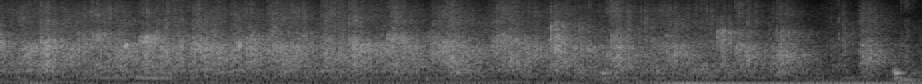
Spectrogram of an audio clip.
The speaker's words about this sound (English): Beautiful singing, amen. Y'all give them another round of applause.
